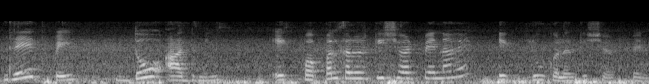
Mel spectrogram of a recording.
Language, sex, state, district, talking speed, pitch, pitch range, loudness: Hindi, female, Madhya Pradesh, Dhar, 165 wpm, 280 Hz, 275-300 Hz, -16 LUFS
